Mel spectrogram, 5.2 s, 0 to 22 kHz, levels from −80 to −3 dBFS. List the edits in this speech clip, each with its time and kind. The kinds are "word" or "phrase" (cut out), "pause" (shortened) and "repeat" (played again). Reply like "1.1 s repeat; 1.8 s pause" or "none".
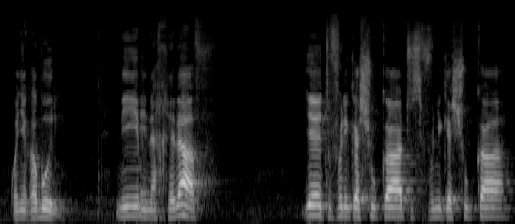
1.4 s word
